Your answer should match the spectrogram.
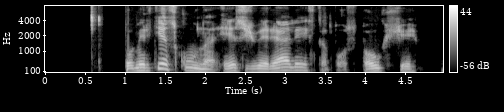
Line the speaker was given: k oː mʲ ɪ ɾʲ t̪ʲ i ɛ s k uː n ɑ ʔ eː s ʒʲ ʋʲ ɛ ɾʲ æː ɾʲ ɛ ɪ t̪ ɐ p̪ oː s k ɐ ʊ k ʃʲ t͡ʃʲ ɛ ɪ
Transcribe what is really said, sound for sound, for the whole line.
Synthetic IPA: p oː mʲ ɪ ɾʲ t̪ʲ i ɛ s k uː n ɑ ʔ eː s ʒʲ ʋʲ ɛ ɾʲ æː lʲ ɛ ɪ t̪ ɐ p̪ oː s p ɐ ʊ k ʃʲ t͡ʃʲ ɛ ɪ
